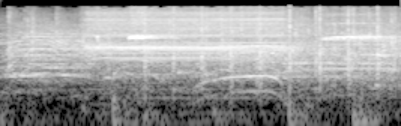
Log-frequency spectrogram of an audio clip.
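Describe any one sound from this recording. A loud buzzer sounds.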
